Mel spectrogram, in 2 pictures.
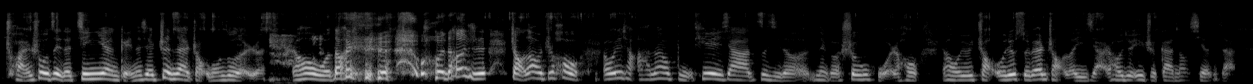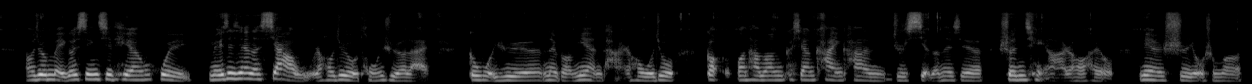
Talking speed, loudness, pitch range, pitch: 315 characters per minute, -25 LUFS, 195-265 Hz, 225 Hz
